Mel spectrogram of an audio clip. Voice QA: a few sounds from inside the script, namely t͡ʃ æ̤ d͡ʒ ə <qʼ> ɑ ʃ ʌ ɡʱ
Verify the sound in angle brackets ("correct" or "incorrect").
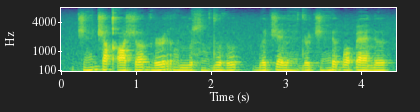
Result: correct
